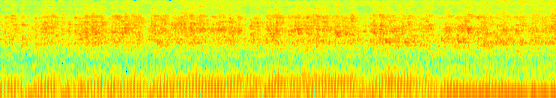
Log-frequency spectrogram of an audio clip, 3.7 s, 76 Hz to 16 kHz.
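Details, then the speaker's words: 1963 Rambler engine on its first longer run after radiator install, fed by a temporary fuel hose with no temperature gauge: steady low idle with a slightly uneven loping beat and no knocks; owner thinks it needs a tune-up. Rough idle. "overall the motor doesn't sound too bad so i'm pretty happy with that because this is obviously the longest i've got to hear it run [Music] definitely sounds like you could use a tune-up but uh hey i'll take it"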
